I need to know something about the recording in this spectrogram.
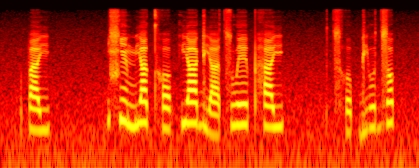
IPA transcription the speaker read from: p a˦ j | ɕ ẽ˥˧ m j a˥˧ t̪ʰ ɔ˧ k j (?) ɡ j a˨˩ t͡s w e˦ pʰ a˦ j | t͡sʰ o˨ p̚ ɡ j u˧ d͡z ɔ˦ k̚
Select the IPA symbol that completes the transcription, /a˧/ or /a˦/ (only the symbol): a˦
